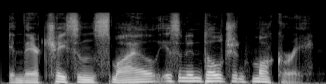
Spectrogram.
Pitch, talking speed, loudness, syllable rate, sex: 115 Hz, 145 wpm, -16 LUFS, 5.2 syllables/s, male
